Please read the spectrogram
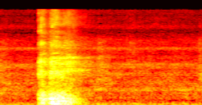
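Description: A man clears his throat once, briefly, about half a second in; otherwise faint room tone.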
